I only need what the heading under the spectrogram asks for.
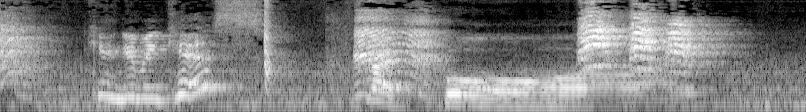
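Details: Blue-crowned conure kept as a pet, making mimicked talking sounds and squawks indoors: wavering voiced syllables, a sharp click, a downward-sliding screech, then a steady harmonic note and a harsh burst.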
